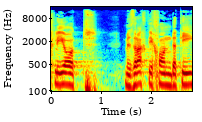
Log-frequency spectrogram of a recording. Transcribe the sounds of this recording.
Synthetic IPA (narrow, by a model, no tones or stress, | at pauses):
χlijot̪ | mɪzɾaχt̪iχond̪at̪i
